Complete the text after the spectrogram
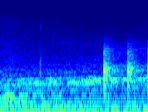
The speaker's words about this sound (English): Ignatius's lair is within these doors. Two huge iron portals, easily a dozen feet high. I'm going to knock.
